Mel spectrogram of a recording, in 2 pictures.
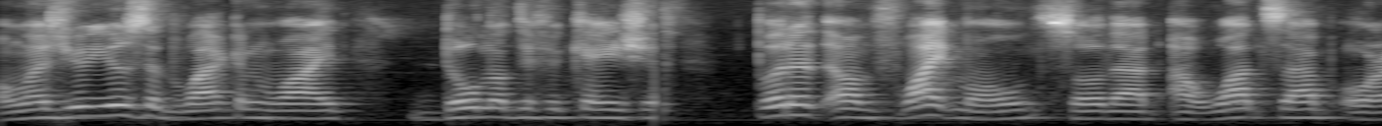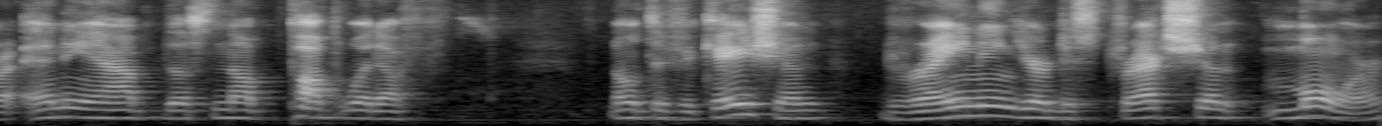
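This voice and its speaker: A man with a Spanish accent speaks at a fairly slow pace. His pitch is fairly high. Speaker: motivational YouTuber. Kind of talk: motivational talk. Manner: animated.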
